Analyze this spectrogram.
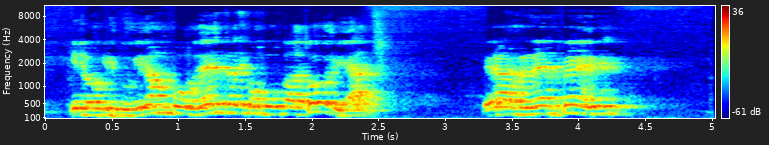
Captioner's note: speaking in foreign language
